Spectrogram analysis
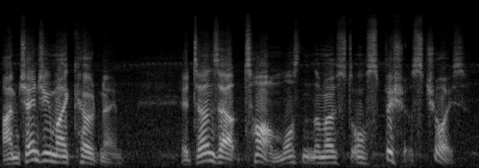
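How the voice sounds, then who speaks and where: An actor playing an authoritative male military commander in a video game, briefing an agent in a measured, firm, explanatory way. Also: mid-range voice, sing-song, bright, forceful tone, heavily acted. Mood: earnest, explanatory. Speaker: mission commander. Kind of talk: dramatic video game voice acting.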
